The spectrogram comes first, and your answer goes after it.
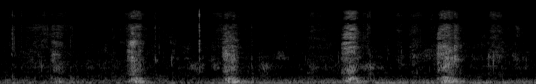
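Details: Puppy letting out short rough yips spaced about one second apart, four clear bursts over faint background hum.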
